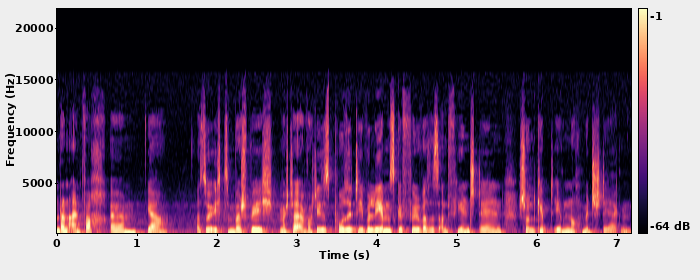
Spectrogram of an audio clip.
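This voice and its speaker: A woman speaks at a fairly quick pace with a fairly high pitch. Her intonation stays fairly even over light background noise. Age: young. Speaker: board member of a voters' association. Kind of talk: press interview. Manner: hesitant, many fillers. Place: hall. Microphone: handheld.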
